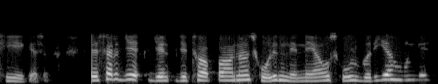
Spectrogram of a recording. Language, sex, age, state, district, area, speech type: Punjabi, male, 18-30, Punjab, Ludhiana, urban, conversation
